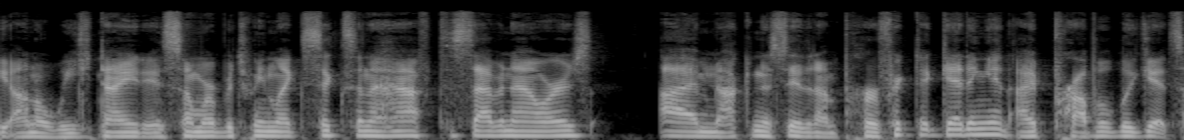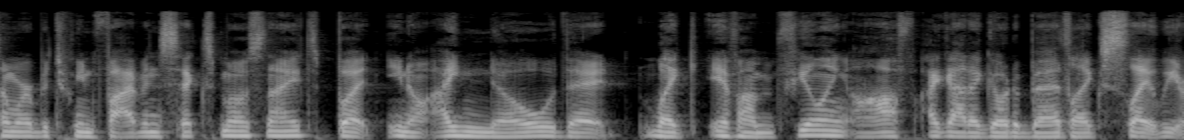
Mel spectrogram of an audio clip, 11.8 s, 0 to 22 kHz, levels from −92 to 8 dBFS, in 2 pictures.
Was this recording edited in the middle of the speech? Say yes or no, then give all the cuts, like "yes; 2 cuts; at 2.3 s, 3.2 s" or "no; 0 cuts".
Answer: no; 0 cuts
